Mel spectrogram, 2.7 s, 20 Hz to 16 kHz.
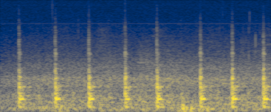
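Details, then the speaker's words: Intake manifold runner (code P2004) after carbon cleaning with a new throttle-body cleaner, moved by hand against actuator load: crisp, evenly spaced clicks as it bottoms out, no scraping, binding or hanging; runner moves freely. "you can actually hear it when it bottoms out when it stops so there's no binding there's no hanging up whatsoever of that Runner"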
